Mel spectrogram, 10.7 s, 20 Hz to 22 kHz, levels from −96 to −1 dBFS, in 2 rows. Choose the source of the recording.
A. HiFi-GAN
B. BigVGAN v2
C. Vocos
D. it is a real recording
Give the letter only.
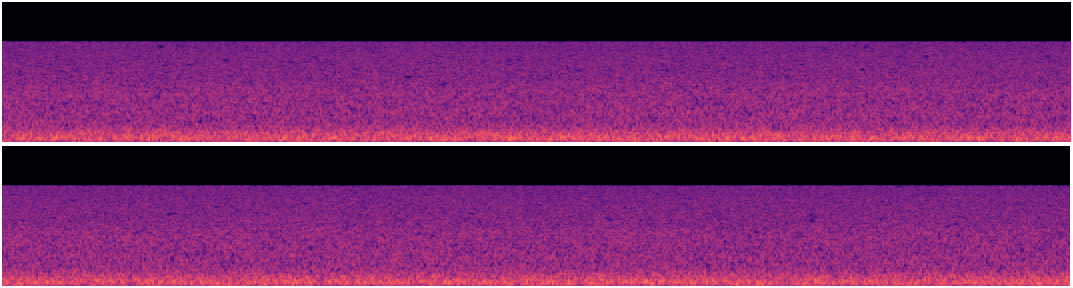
D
